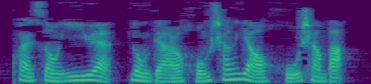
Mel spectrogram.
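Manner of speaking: plain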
